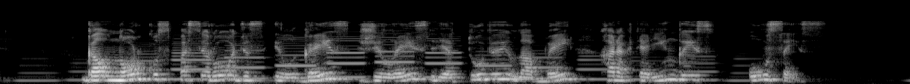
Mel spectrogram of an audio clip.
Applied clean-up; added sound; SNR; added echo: none; Wind instrument, woodwind instrument; 16 dB; none.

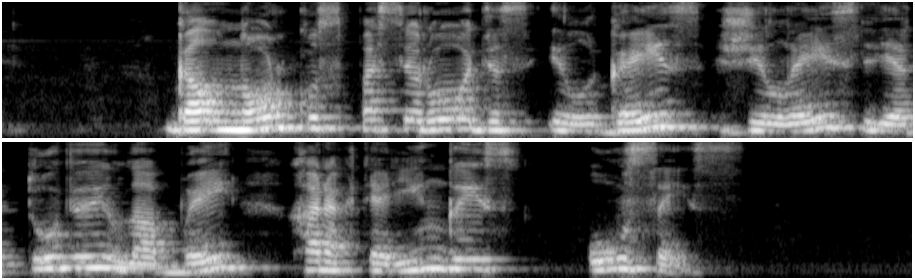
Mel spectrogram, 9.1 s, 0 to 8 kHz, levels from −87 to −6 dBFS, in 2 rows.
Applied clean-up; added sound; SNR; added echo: none; none; none; none.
